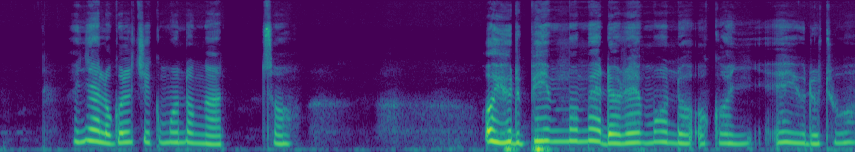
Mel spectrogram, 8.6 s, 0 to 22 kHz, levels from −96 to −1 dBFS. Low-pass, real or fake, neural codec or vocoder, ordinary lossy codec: none; real; none; none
